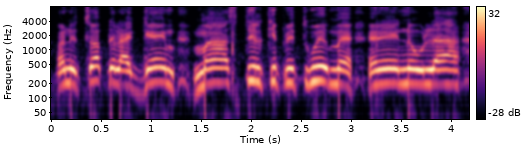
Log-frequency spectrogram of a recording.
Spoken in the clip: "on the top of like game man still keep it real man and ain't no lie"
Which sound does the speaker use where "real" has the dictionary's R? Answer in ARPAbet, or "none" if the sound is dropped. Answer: W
